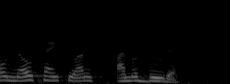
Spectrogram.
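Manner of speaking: normal talking voice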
